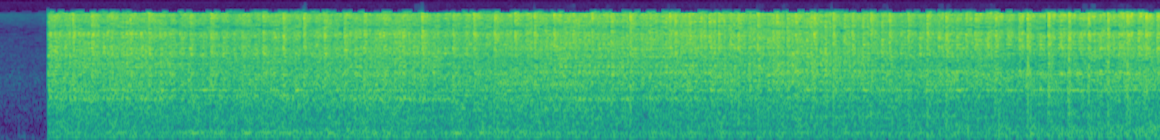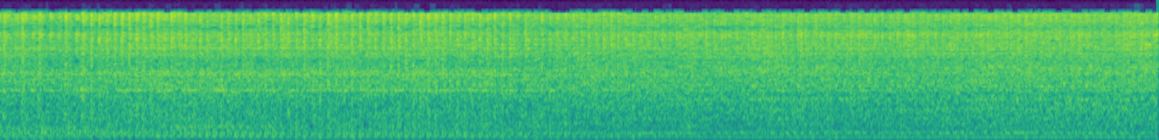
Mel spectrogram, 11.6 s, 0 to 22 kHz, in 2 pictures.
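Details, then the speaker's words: MTD Yard Machines 8HP 24-inch snow blower, overfilled oil flooded carburetor, crankcase and combustion chamber, electric start: steady small-engine drone with rough uneven beat and slow rise and dip in speed; surging from oil-fouled carburetor. "cked by putting too much oil over the fill valve the oil will pour into the carburetor and also the crankies just filled with it even the combustion chamber so if there's oil filled in the combustion chamber it's not going to start"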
